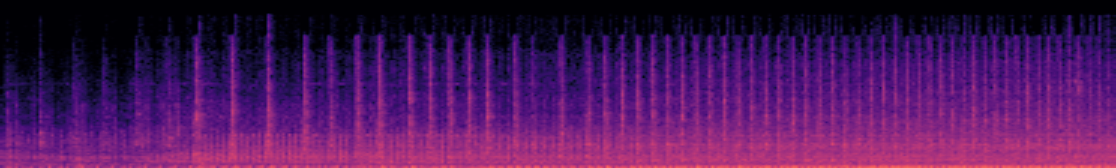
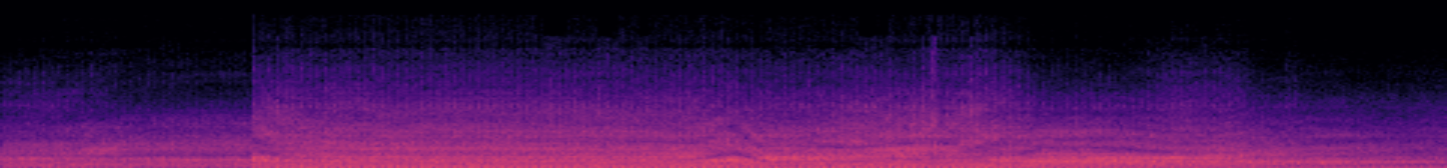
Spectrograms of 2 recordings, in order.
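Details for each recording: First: Brand-new cheapest Chinese mid-size gas generator on first start; sharp rapid ticking puff on each firing pulse over engine drone, also oil leaking from engine bottom; exhaust leak. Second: Cheap Chinese mid-size gasoline generator, first start: steady, even buzz at constant speed, no knocks or misses; running healthy after oil stopped spraying from the muffler.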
